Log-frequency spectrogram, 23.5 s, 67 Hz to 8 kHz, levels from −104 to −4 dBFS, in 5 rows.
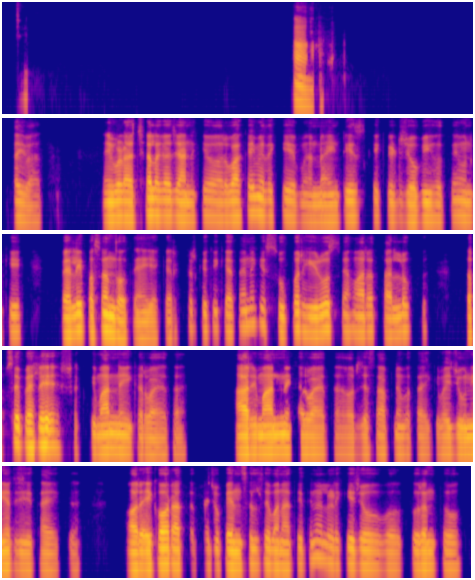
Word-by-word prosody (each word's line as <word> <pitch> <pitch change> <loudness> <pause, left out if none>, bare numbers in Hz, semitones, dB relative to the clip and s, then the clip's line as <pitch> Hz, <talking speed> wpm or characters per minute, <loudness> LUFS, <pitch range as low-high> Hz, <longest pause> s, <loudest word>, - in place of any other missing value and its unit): जी। - - -23 2.7
हाँ, 115 -2 +4
हाँ। 95 - -14 1.5
सही 115 -2 -1
बात। 95 0 -10 0.6
नहीं, 110 - +3
बड़ा 115 0 +4
अच्छा 115 +3 +2
लगा 125 -1 +4
जान 115 -2 +1
के 120 +4 -8
और 115 -1 -3
वाक़ई 120 +4 +1
में 140 - +2
देखिए 120 0 -4
अ, 105 -1 -9
90's 105 +3 -3
के 120 - -7
किड 110 -1 -8
जो 105 -2 -1
भी 110 +2 0
होते 105 +4 -8
हैं 120 - -4
उनकी 125 +3 -4 0.4
पहली 115 +4 +6
पसंद 125 -1 +4
होते 95 0 0
हैं 95 - -1
ये 95 0 -3
कैरेक्टर 110 +10 -12
क्योंकि 135 +2 -7
कहते 140 +1 -5
हैं - - -1
ना 170 - -6
कि 175 - -7
सुपर 135 0 -2
हीरोज़ 125 +3 +3
से 130 - -9
हमारा 125 0 -2
ताल्लुक़ 120 +3 -2 0.6
सबसे 150 - +3
पहले 140 +1 +7
शक्तिमान 115 -1 0
ने 110 -1 +3
ही 105 - -1
करवाया 95 -1 -4
था, 95 0 -13 0.5
आर्यमान 105 +1 +7
ने 110 - +4
करवाया 100 -1 -1
था 100 +1 -14
और 100 0 -7
जैसा 100 0 -6
आपने 100 0 -6
बताया 100 0 -8
कि 100 - -14
भई 100 - -2
जूनियर 100 +1 +1
जी 100 -1 -3
था 100 0 -8
एक 95 +1 -10 0.5
और 100 +1 +5
एक 105 +2 +4
और 120 0 +9
आता 115 - +1
था 115 - -13
जो 115 - -5
पेंसिल 110 +2 +1
से 120 - -2
बनाती 110 +1 -2
थी 145 - -10
ना 160 - -4
लड़की 120 -4 -2
जो 110 -2 0
वो 100 -1 -5
तुरंत 105 -2 0
वो, 100 -1 -3
110 Hz, 195 wpm, -25 LUFS, 100-120 Hz, 2.7 s, और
